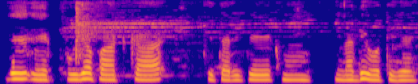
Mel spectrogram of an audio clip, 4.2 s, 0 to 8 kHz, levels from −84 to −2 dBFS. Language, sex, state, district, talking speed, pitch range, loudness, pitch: Hindi, male, Uttar Pradesh, Hamirpur, 145 wpm, 165-195 Hz, -22 LUFS, 175 Hz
